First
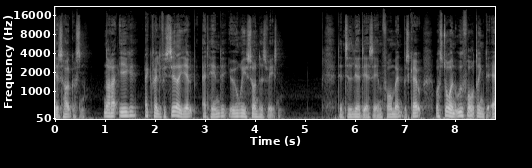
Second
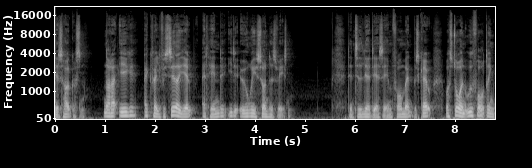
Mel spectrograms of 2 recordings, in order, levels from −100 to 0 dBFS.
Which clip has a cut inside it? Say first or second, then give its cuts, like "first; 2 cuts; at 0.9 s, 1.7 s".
first; 1 cut; at 3.5 s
